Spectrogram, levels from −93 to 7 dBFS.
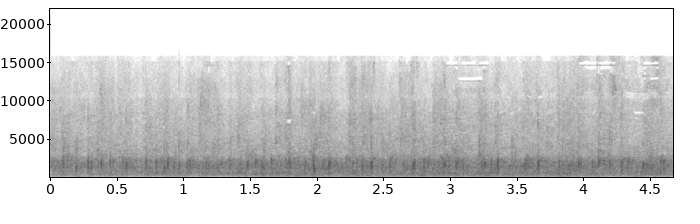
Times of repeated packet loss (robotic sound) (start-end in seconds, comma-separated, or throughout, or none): none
